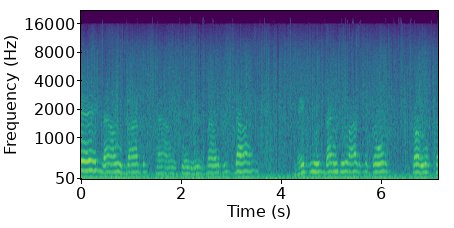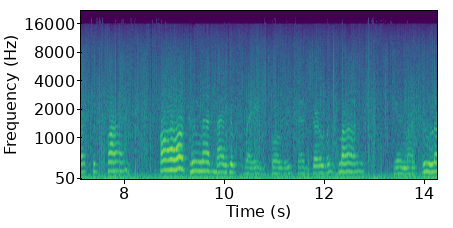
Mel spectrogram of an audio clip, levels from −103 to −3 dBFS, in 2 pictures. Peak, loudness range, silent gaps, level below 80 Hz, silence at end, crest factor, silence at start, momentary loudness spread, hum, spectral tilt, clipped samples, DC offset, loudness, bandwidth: -8 dBFS; 6 LU; none; -36 dBFS; 0 s; 20 dB; 0 s; 13 LU; none; -6.5 dB/octave; under 0.1%; under 0.1%; -28 LUFS; 16 kHz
